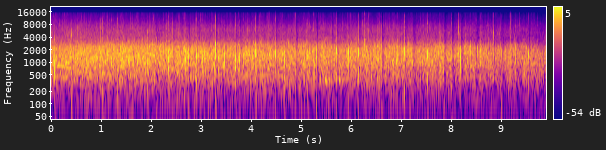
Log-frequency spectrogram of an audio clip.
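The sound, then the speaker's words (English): Sustained applause from a large audience thanking donor individuals and organizations, a dense steady wash of clapping that holds at an even, fairly loud level for about ten seconds with no voices rising above it. “Would you please give them a big round of applause?”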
